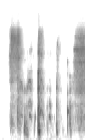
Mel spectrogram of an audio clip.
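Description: A sneeze: a breathy, hissing intake, a sharp loud burst, then a long noisy exhale, with a few short sputtering sounds in between. No one speaks.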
